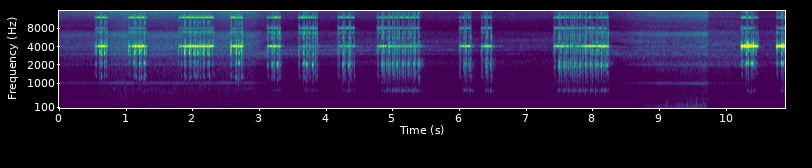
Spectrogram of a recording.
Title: ARRMA 1/8 Kraton 6S BLX Brushless 4WD | Motor/ESC loud noise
